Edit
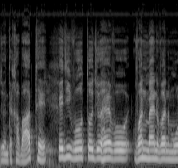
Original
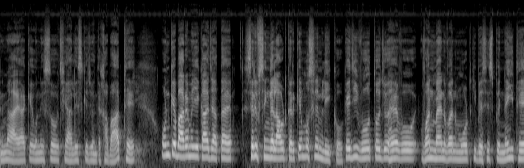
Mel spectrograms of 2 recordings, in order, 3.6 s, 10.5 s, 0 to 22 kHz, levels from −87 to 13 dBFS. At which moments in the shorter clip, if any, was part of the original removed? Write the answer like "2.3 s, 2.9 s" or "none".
1.0 s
